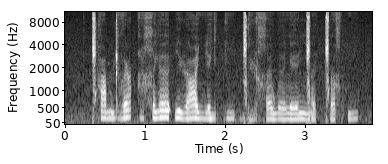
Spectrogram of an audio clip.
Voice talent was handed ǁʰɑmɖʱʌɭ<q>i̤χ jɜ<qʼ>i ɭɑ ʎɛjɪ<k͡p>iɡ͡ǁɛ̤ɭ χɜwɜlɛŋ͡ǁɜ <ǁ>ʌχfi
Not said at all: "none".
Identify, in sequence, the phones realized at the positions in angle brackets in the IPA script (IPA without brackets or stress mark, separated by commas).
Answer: q, ʔ, k, ǁ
